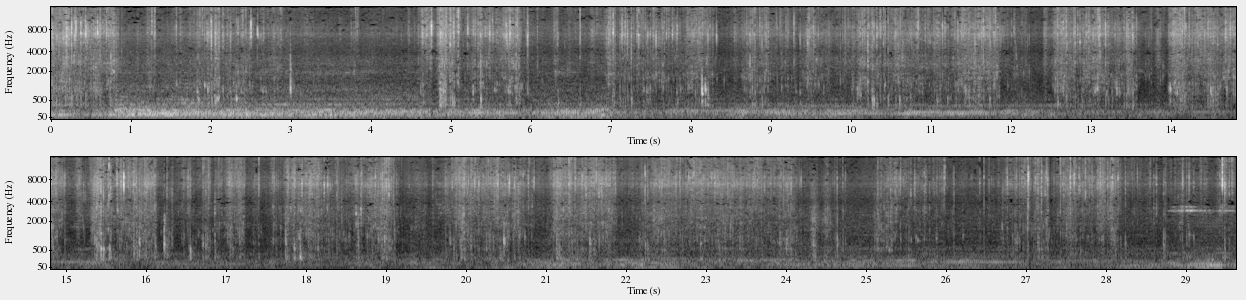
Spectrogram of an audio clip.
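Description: Hands squeezing and crumbling clumps of wet sand into a bucket of muddy water. The water sloshes and trickles, with many small gritty crackles as the sand breaks apart.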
